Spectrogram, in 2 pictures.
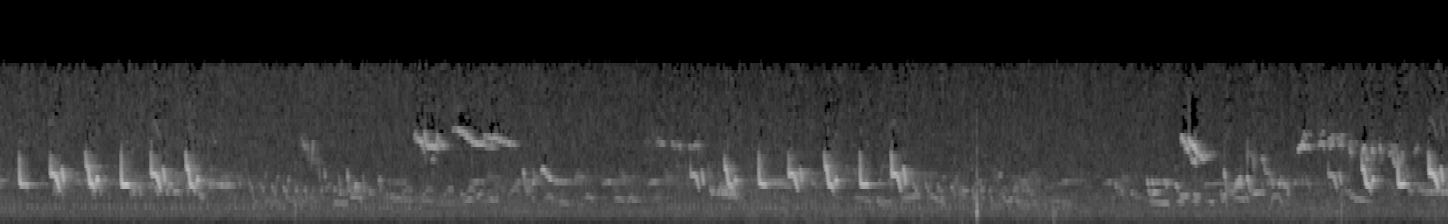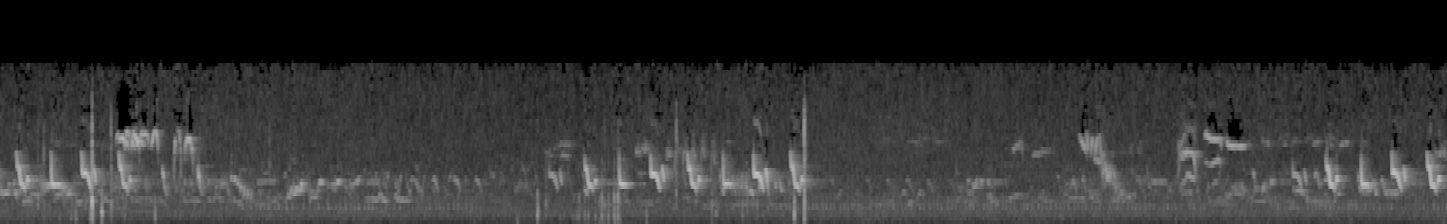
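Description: A songbird singing a short phrase of quick, high repeated notes, about two seconds long, five times at intervals of about six to seven seconds, with softer twittering between phrases over a steady outdoor background.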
